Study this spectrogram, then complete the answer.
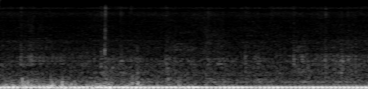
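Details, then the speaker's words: Vanderhall idling with a low, lumpy throb of about three pulses a second that won't settle, misfiring only once overheated; gauges dead and not rising when revved, and a clicking heard from underneath toward the top right. "so something's not firing correctly and this only happens when it overheats"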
